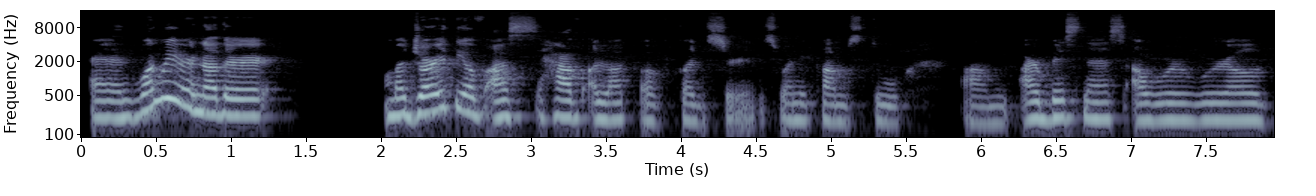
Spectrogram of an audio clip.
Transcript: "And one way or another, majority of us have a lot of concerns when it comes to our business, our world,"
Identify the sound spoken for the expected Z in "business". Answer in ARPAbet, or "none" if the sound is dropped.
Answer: S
